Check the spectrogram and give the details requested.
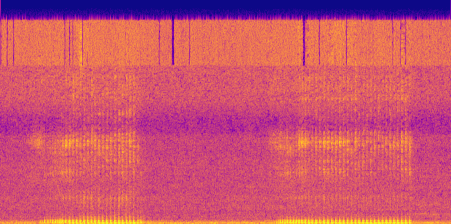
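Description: Two long, low, rumbling breath sounds with a fine rapid flutter, each lasting over a second: a sleeping cat snoring.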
